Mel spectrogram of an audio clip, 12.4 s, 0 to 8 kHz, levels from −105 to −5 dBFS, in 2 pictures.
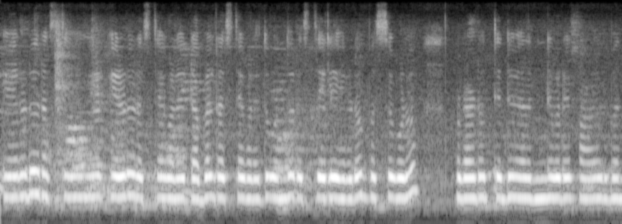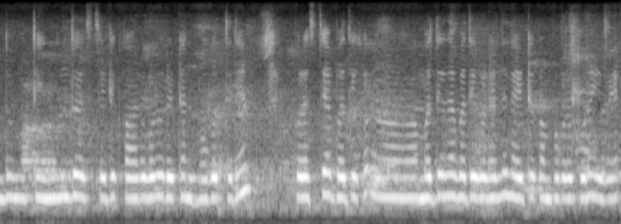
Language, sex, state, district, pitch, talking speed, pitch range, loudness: Kannada, female, Karnataka, Belgaum, 245 Hz, 110 wpm, 240-250 Hz, -14 LUFS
